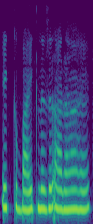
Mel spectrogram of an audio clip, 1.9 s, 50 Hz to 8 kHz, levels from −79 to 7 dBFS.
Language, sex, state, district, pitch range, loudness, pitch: Hindi, female, Jharkhand, Deoghar, 245-265 Hz, -11 LUFS, 255 Hz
